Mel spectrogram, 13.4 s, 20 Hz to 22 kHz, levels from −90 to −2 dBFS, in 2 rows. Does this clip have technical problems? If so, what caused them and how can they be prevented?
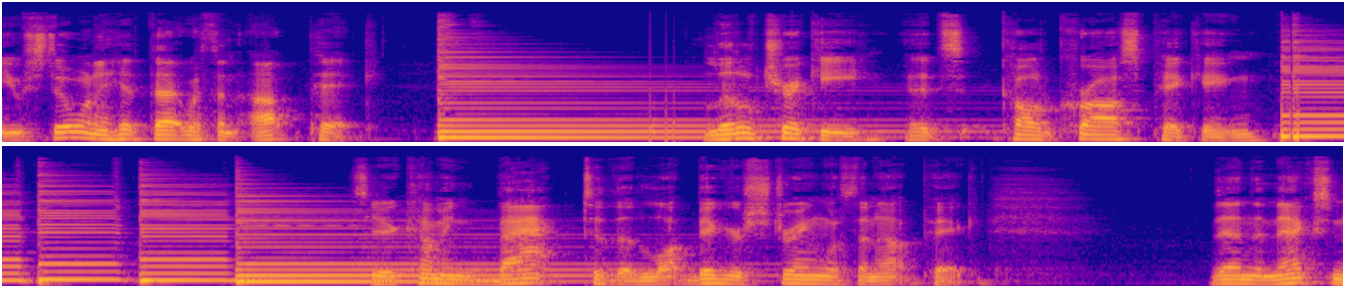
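Yes. Chunks play out of order twice: from 3.24 to 3.36 s and from 6.40 to 6.48 s. In each window a short block of audio, consistent with a 40 ms chunk, plays later than it should, after material that belongs behind it. This fits a delay of two chunks in the first case and one in the second. Nothing is missing, but the sequence is scrambled, leaving three hard joins per event. Reordering chunks by sequence number in a jitter buffer before playback prevents this.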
